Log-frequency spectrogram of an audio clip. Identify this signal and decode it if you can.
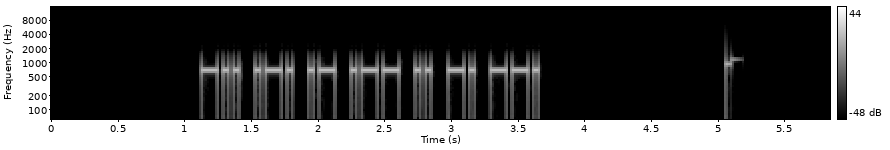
Morse code, heard as a keyed tone, about 30 wpm, 700 Hz. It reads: DRAWING
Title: ING Suffix - Top 100 Words with Base Words 30wpm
